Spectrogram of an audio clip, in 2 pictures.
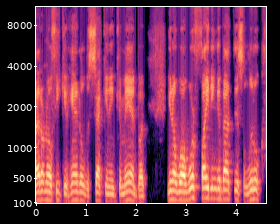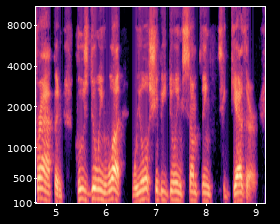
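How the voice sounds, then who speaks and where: A man with a New Jersey accent, fairly high in pitch with a dark, mellow tone, at a fairly quick pace against a quiet background. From New Jersey, Newark. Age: 50s. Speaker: gun range owner. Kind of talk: casual chat.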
